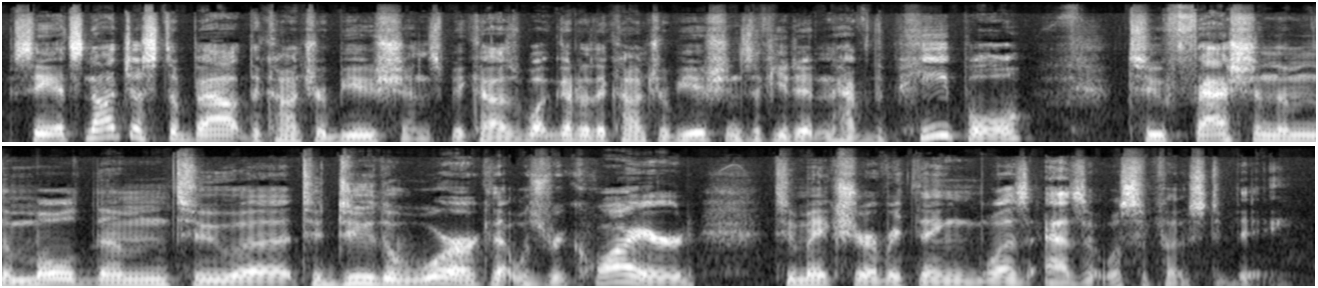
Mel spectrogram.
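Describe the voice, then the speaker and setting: A man's voice: mid-range voice, normal speed, warm tone, no echo. A man giving a scripture teaching in an explanatory way, with rhetorical questions and repeated points. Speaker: religious teacher.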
